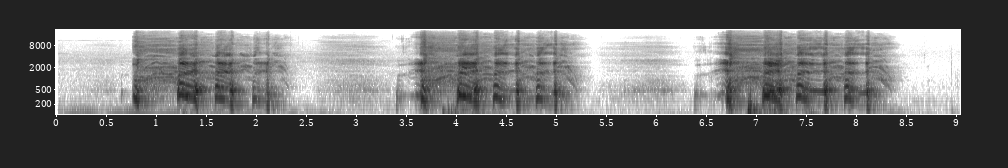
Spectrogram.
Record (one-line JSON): {"three_cough_length": "9.0 s", "three_cough_amplitude": 17225, "three_cough_signal_mean_std_ratio": 0.47, "survey_phase": "beta (2021-08-13 to 2022-03-07)", "age": "45-64", "gender": "Male", "wearing_mask": "No", "symptom_none": true, "smoker_status": "Ex-smoker", "respiratory_condition_asthma": false, "respiratory_condition_other": false, "recruitment_source": "REACT", "submission_delay": "2 days", "covid_test_result": "Negative", "covid_test_method": "RT-qPCR"}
